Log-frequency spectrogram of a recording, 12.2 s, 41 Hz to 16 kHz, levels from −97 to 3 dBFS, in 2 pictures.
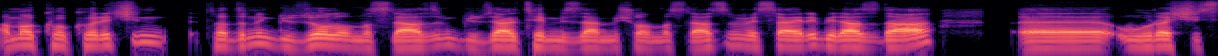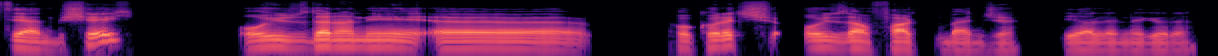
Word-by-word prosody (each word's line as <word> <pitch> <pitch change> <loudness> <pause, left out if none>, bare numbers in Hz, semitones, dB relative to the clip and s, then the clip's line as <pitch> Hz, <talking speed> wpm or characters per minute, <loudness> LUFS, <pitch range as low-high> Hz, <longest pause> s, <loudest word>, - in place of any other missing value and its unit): Ama 135 +1 0
kokorecin 135 +8 -5 0.2
tadının 130 +6 -4
güzel 125 +2 0
olması 115 -7 -1
lazım, 110 +6 +3
güzel 115 +1 +3
temizlenmiş 110 -1 -3
olması 105 0 -6
lazım 115 +5 -1
vs. 115 - -11
biraz 120 -3 +4
daha, 115 0 +7 0.4
eee, 105 0 +4
uğraş 120 +1 -1
isteyen 95 -3 -1
bir 90 - -13
şey. - - +2 0.6
O - - 0
yüzden, 120 0 +3
hani, 115 0 -2 0.3
eee, 100 -2 0 0.5
kokoreç, - - -3
o 110 - -1
yüzden 105 -1 0
farklı 100 -2 -2
bence 85 -1 -8 0.2
diğerlerine 90 -1 -6
göre. 85 -1 -10
110 Hz, 145 wpm, -26 LUFS, 100-120 Hz, 0.6 s, daha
